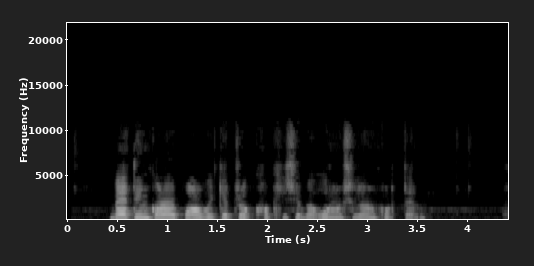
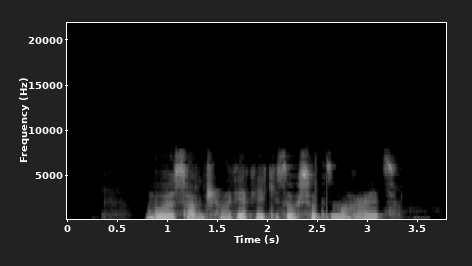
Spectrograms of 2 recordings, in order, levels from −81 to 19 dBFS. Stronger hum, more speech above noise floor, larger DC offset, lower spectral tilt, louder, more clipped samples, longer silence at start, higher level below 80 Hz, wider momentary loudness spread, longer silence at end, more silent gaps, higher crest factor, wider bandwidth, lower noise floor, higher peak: neither; about the same, 42 dB vs 40 dB; neither; about the same, -3 dB/octave vs -4 dB/octave; about the same, -23 LUFS vs -21 LUFS; neither; second, 0.45 s vs 0.8 s; second, -72 dBFS vs -66 dBFS; first, 15 LU vs 8 LU; first, 0.85 s vs 0.5 s; neither; about the same, 20 dB vs 18 dB; first, 11 kHz vs 8 kHz; first, -66 dBFS vs -61 dBFS; about the same, -4 dBFS vs -6 dBFS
